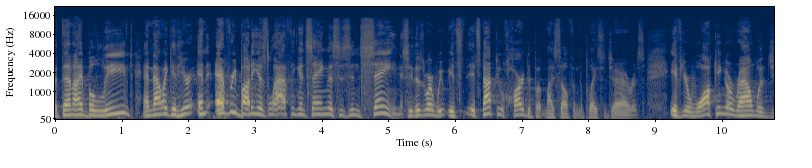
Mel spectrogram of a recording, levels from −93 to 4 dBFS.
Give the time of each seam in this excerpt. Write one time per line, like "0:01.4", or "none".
0:05.2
